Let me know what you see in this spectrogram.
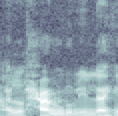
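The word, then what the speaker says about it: الحمد: Yang kedua, kita baca alham ha ya, bukan kha, bukan al-kham, bukan kham tapi ha. Ada ha, ada ha. Ya, ini cara bacanya alhamdulillahi rabbil alamin.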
